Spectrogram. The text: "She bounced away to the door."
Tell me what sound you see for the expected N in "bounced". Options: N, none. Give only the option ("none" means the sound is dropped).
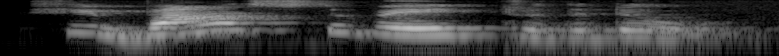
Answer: none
